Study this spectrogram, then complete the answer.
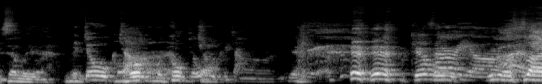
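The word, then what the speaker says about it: Michoacán: Yeah, it's an Michoachan. Some of you. Michoacan.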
